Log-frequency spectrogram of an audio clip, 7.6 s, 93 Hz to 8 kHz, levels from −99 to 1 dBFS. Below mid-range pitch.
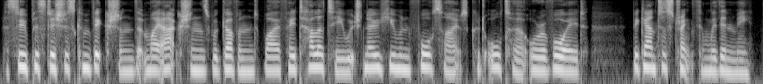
No: high, 200 Hz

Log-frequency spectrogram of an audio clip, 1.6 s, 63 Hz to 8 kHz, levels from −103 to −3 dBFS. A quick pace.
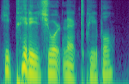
No: average, 185 wpm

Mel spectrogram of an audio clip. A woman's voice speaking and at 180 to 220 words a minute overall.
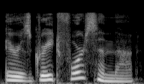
No: female; fast, 250 wpm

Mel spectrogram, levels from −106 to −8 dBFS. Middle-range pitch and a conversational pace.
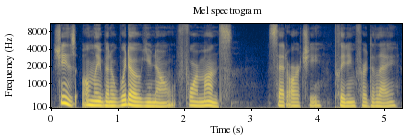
Yes: medium, 155 Hz; average, 170 wpm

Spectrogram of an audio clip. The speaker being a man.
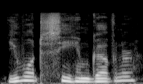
Yes: male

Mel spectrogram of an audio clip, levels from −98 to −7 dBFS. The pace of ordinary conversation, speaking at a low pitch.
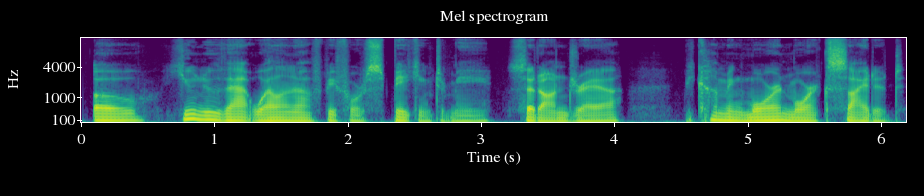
Yes: average, 165 wpm; very low, 90 Hz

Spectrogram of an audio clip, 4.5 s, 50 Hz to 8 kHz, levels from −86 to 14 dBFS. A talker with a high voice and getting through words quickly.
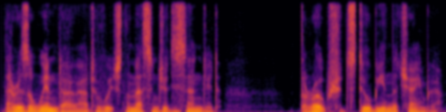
No: low, 115 Hz; fast, 240 wpm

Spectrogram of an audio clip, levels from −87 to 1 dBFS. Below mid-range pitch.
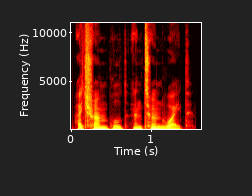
Yes: low, 125 Hz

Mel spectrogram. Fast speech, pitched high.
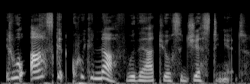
Yes: fast, 240 wpm; high, 220 Hz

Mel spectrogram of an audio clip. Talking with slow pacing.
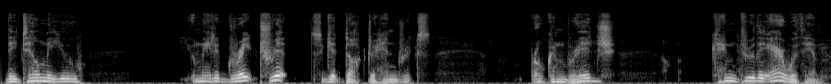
Yes: slow, 130 wpm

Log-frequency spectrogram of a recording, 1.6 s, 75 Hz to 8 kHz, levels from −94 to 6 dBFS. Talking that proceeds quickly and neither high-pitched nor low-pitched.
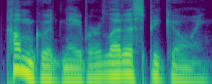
No: fast, 265 wpm; low, 105 Hz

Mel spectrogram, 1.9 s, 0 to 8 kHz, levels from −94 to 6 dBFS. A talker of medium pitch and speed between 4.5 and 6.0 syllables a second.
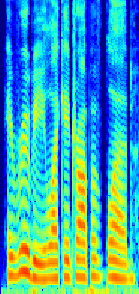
Yes: medium, 175 Hz; 4.8 syllables/s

